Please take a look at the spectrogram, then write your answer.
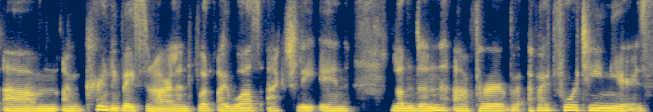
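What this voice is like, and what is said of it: Irish accent. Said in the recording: “I'm Irish, as you may pick up from my accent.”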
